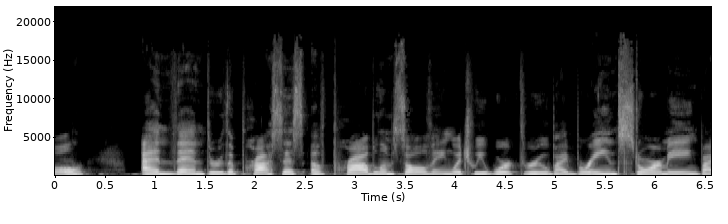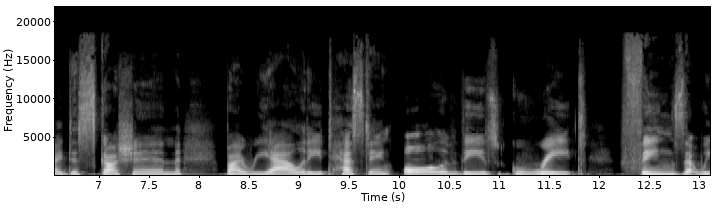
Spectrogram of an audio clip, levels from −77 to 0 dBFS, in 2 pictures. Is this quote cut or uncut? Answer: uncut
